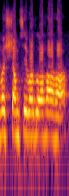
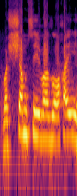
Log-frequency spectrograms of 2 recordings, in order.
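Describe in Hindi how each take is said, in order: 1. आखिरी शब्द एक खुले 'a' स्वर पर खत्म होता है। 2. आखिरी शब्द 'ay' जैसे स्वर पर खत्म होता है। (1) "हम यहाँ पढ़ते हैं" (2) "मिस्र में चले जाइए ... तो कहेंगे"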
